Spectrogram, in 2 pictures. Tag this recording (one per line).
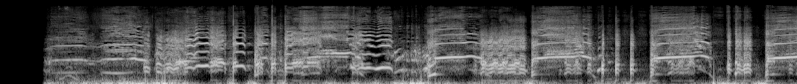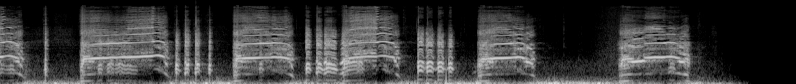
barnyard
geese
